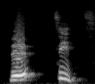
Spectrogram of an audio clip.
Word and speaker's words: petite: Also we have petit. Petit. But in the feminine, when there is an E we say petite.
